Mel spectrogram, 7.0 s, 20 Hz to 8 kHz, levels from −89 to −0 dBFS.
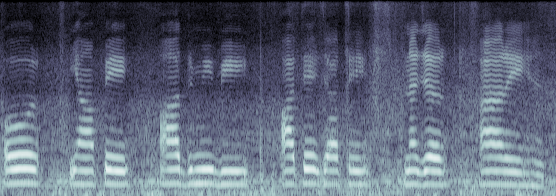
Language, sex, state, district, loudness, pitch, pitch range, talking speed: Hindi, female, Haryana, Charkhi Dadri, -15 LUFS, 205 Hz, 200-215 Hz, 95 wpm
